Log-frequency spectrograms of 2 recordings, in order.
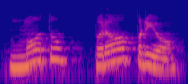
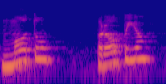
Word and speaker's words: motu proprio: Y escuche bien, aunque le parezca rara, aunque nos cueste pronunciarla, lo adecuado es motu proprio. ¿Escucharon bien? Motu proprio. No es motu propio, ni de motu propio, ni por motu propio.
